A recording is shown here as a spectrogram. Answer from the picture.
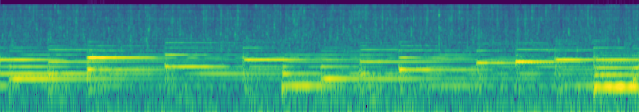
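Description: Slow relaxing piano music, a new sustained note or chord about every second, laid over the steady patter of rain.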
